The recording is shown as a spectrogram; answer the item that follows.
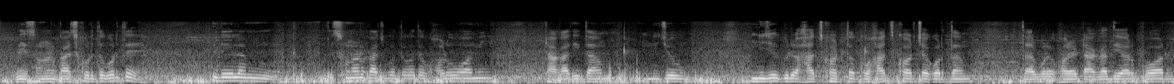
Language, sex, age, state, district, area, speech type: Bengali, male, 30-45, West Bengal, Purba Bardhaman, urban, spontaneous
